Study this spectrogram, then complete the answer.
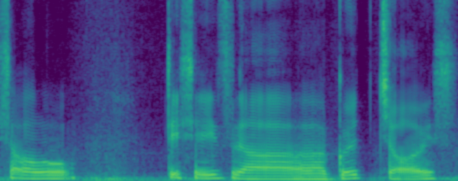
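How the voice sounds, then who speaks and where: Noticeable background noise sits under a man who talks very slowly. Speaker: tech reviewer. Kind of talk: product review. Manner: soft-spoken; halting.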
